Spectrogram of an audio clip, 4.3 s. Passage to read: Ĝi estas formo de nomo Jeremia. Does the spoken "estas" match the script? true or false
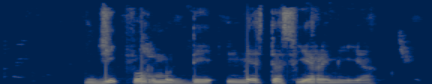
false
